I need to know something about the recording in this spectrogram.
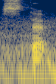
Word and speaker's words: steppe: Is that part silent? Like, step or steppe? Hold on. So it sounds like step. Step. Jesus, that's loud. Step. It's pronounced step, like step family or step bro.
